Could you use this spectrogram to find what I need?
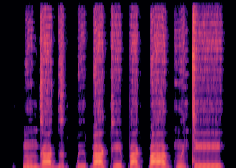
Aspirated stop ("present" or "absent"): absent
